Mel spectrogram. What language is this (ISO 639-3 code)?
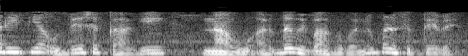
kan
